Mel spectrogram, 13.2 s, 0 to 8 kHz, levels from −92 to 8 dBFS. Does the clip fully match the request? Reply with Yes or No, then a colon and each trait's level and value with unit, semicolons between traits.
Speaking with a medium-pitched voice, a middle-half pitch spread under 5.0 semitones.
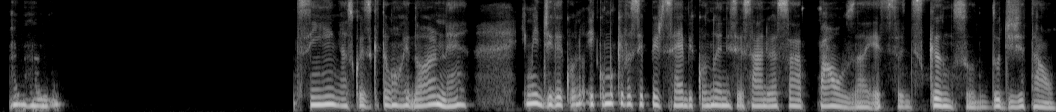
Yes: medium, 180 Hz; average, 3.9 semitones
